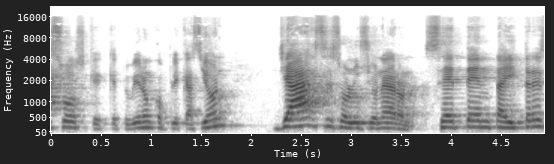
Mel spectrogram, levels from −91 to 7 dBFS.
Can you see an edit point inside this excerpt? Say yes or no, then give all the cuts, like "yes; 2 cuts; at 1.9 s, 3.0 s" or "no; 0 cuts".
no; 0 cuts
